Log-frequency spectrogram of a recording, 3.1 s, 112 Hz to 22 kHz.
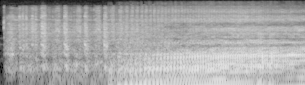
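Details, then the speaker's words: Suzuki LT160 quad, sat 3 years, fresh fuel, choke on, no air filter: sputtering catches, then it fires and holds a fast, steady high idle. Suspected too much air entering the carburetor. "and there you could hear it was running really really high again so that would probably suggest that it's got too much air coming in to the carburetor"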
